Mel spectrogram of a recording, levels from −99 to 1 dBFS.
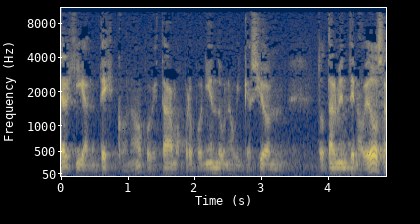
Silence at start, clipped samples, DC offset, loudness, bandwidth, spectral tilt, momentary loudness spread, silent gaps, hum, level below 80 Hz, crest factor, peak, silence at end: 0 s; under 0.1%; under 0.1%; -25 LUFS; 10.5 kHz; -3.5 dB/octave; 18 LU; none; none; -72 dBFS; 22 dB; -4 dBFS; 0 s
